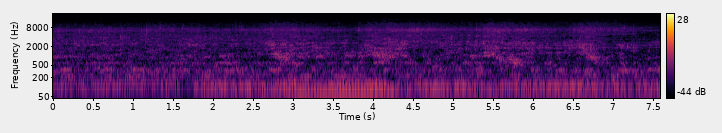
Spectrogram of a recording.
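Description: Chicken pieces in oily yogurt masala sizzling steadily in a kadai. From about three seconds in a metal spatula stirs and scrapes them, and the sound grows a little louder. The masala is being fried down until the oil separates.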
